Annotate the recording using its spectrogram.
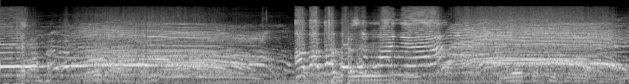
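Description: A crowd of young children shouting together in unison: two long drawn-out shouts of about two and a half seconds each, with a short break about halfway through.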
